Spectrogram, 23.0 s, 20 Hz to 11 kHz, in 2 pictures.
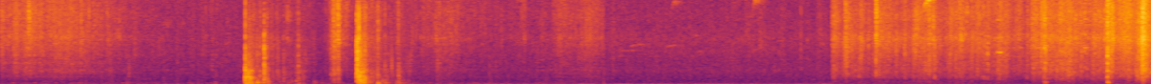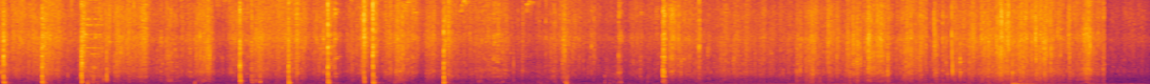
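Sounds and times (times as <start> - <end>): rustling: 0.0 - 23.0
sharp knocks and snaps: 13.9 - 22.6.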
